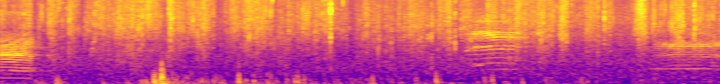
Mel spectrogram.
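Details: Zwartbles ewes at dusk in a County Kilkenny field, Ireland, trailing the farmer in anticipation of food; fainter quavering bleats at the start and near the end over steady crunching footsteps and handling noise.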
